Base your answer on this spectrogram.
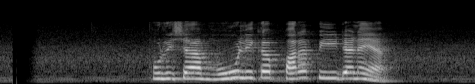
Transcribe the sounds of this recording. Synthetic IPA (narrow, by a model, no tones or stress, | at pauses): puɾiʃamuːlikəpaɾəpiːɖənəja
